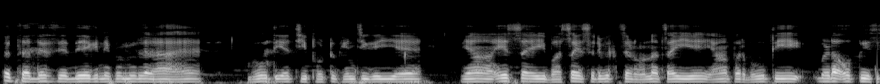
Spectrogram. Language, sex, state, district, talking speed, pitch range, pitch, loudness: Hindi, male, Rajasthan, Bikaner, 190 wpm, 125-135 Hz, 130 Hz, -16 LUFS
